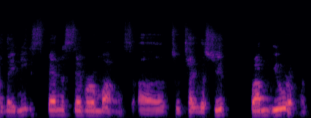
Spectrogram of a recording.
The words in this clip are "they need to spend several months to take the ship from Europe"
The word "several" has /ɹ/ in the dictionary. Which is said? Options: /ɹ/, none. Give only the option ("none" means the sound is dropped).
none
